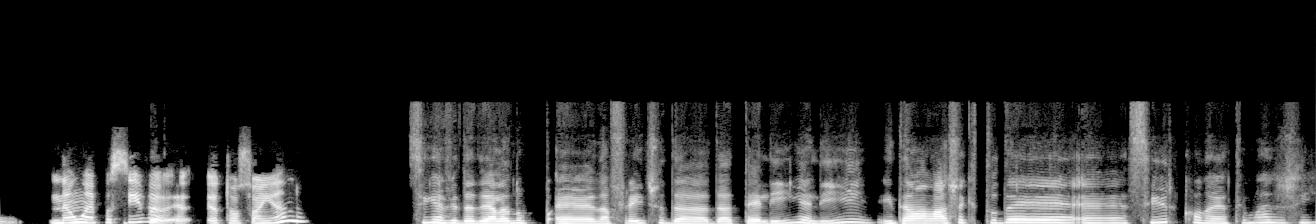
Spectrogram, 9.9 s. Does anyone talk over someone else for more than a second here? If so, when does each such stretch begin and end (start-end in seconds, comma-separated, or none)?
none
